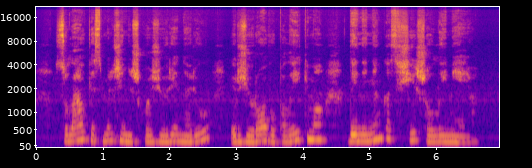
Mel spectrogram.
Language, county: Lithuanian, Vilnius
